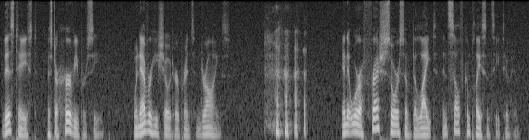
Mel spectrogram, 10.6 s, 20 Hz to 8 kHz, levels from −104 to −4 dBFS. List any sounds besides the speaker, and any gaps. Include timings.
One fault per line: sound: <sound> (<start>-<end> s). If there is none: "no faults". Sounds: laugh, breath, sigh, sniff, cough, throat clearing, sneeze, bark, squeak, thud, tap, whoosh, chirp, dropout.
sound: laugh (5.3-6.2 s)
